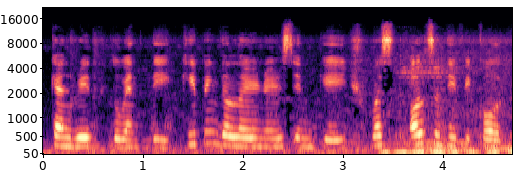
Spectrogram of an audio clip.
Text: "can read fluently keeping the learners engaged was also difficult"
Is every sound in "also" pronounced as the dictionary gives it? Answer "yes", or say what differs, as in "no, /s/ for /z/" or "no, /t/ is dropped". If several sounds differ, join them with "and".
yes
